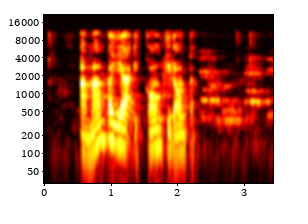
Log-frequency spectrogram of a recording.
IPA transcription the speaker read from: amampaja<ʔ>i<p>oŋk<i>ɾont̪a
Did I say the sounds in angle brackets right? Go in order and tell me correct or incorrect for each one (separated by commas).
correct, incorrect, correct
